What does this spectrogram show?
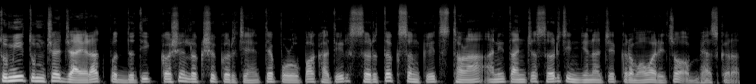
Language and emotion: Goan Konkani, neutral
